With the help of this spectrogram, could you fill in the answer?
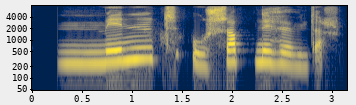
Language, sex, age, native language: Icelandic, male, 18-19, Icelandic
